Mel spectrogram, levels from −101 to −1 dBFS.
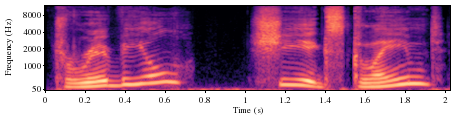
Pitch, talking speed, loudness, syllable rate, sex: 220 Hz, 90 wpm, -17 LUFS, 3.5 syllables/s, male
